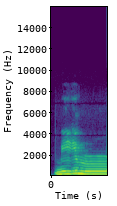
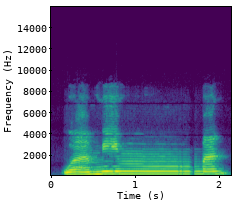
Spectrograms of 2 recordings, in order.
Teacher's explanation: Jadi cara membacanya harus didengungkan. Ketika membacanya mim, kita misalnya pencet hidung kita akan ada aliran ke hidung. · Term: gunnah musyaddadah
